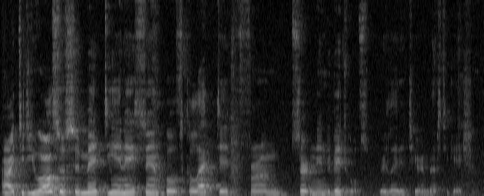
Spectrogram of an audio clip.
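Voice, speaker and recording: A male attorney questions a witness in a formal, methodical way, step by step. His mid-pitched voice sounds far from the microphone in a very echoey courtroom. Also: steady tone, moderate pace, few pauses. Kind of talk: courtroom direct examination. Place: indoor courtroom.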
